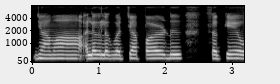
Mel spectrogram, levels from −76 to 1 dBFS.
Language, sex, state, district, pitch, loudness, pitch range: Marwari, female, Rajasthan, Churu, 200 Hz, -18 LUFS, 195-205 Hz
